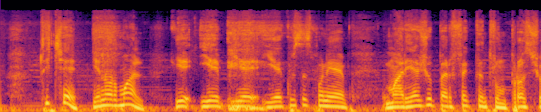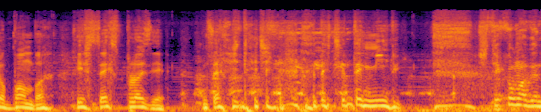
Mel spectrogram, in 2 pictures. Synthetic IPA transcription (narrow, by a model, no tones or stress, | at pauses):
d̪̥e̞t͡ʃe̞je̞no̞rmal | je̞je̞je̞je̞kumsəspunje̞ | maɾiaʒupe̞rfe̞k̚t̪ɨnt̪ɾunpɾo̞st̪ʃio̞bo̞mbə | je̞st̪eeksplo̞zije̞ɨnt̪se̞led͡ʒd̪et͡ʃed̪et͡ʃe̞t̪e̞mir | ʃt̪ijkumːaɡɨn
